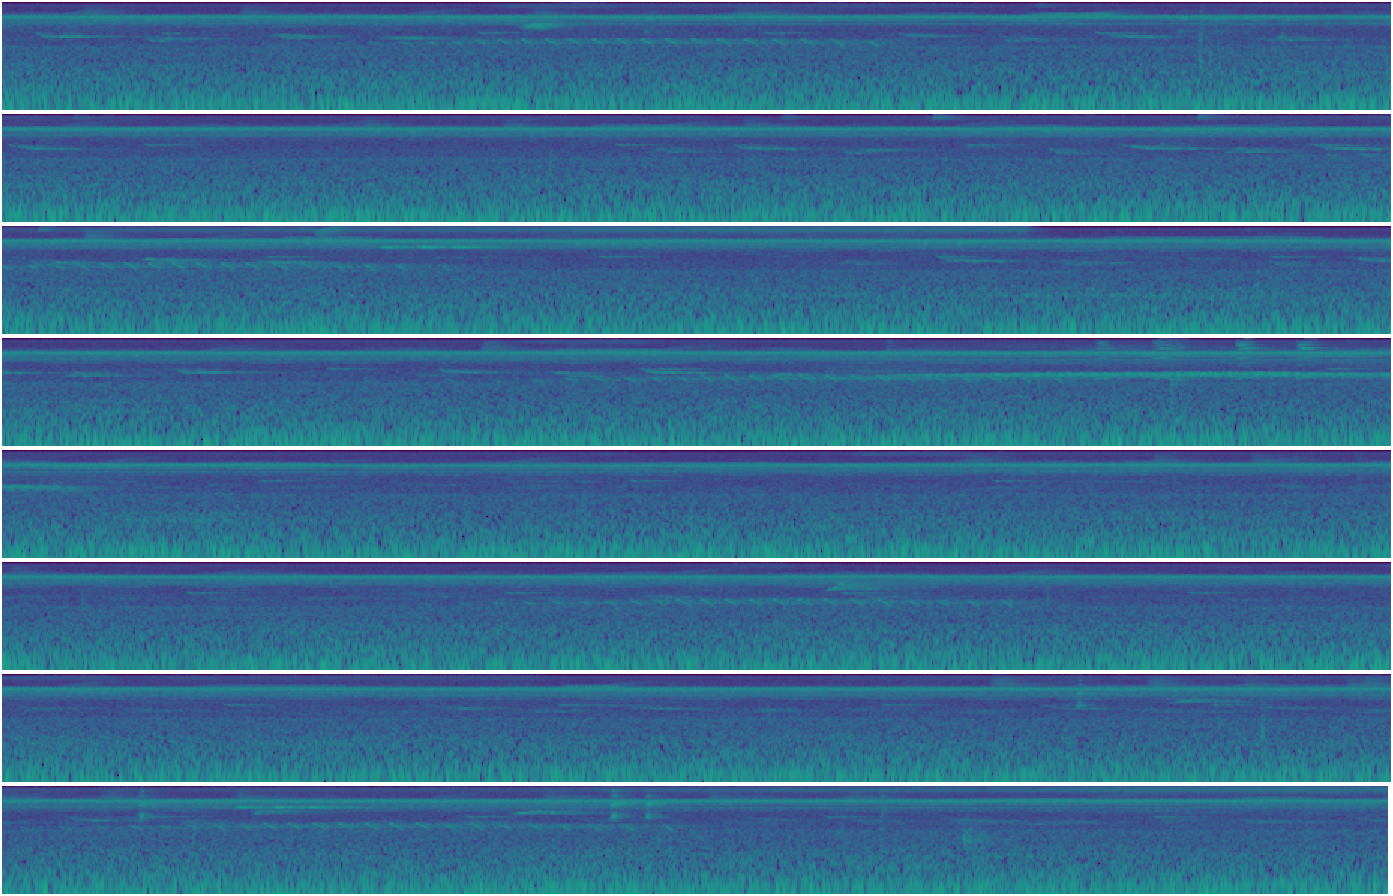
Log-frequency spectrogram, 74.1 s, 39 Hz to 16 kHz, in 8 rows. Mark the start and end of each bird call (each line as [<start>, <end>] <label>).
[0.00, 74.06] Hauxwell's Thrush (Turdus hauxwelli)
[0.00, 74.06] unidentified bird
[1.68, 6.38] Buff-throated Woodcreeper (Xiphorhynchus guttatus)
[17.08, 21.68] Buff-throated Woodcreeper (Xiphorhynchus guttatus)
[30.78, 35.38] Buff-throated Woodcreeper (Xiphorhynchus guttatus)
[33.48, 38.08] Cinnamon-throated Woodcreeper (Dendrexetastes rufigula)
[49.18, 53.78] Buff-throated Woodcreeper (Xiphorhynchus guttatus)
[51.58, 52.28] Piratic Flycatcher (Legatus leucophaius)
[63.18, 68.78] Piratic Flycatcher (Legatus leucophaius)
[64.88, 69.58] Buff-throated Woodcreeper (Xiphorhynchus guttatus)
